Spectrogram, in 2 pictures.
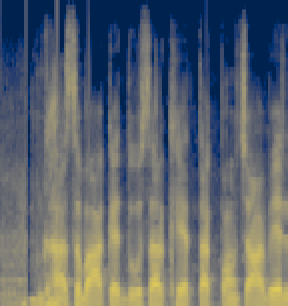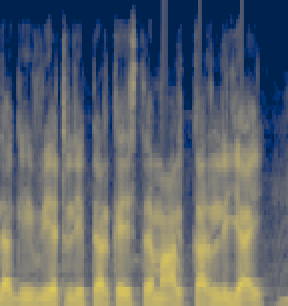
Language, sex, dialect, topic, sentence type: Magahi, male, Southern, agriculture, statement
